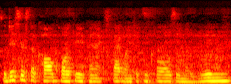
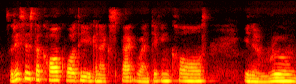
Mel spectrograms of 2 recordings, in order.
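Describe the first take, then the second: First: The voice is heard over loud cafe noise. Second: The voice is heard with a quiet background. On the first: "with very loud background noise" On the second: "in a room without any background noise"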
